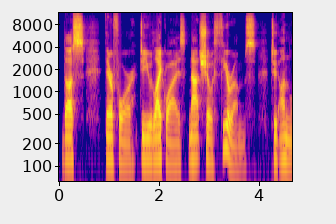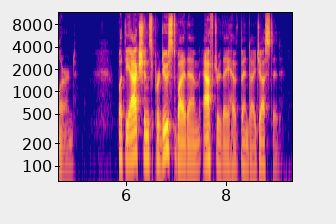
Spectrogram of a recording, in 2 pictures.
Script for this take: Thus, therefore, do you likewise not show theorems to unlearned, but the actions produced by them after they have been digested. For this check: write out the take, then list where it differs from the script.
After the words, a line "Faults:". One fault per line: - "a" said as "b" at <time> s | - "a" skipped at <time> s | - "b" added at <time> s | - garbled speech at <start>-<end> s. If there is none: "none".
Thus, therefore, do you likewise not show theorems to unlearned, but the actions produced by them after they have been digested.
Faults:
none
